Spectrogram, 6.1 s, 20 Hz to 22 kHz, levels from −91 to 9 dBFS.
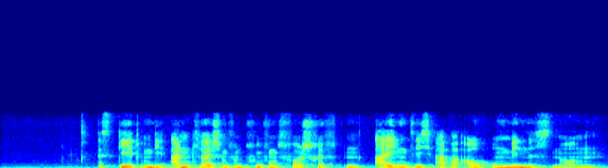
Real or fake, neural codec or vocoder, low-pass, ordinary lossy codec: fake; codec, 16 kHz in and 24 kHz out, 1 kbps, XY-Tokenizer; 7.2 kHz; none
